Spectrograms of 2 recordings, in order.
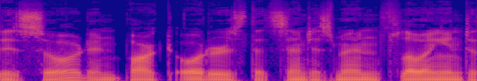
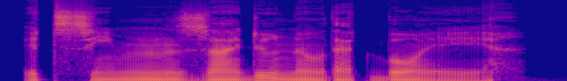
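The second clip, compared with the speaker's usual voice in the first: soft, very slow, drawn-out drawl. A woman looking after the horsemen as the last one passes, soft drawl. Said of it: "she drawled softly".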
